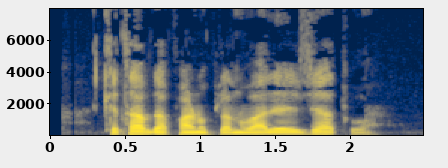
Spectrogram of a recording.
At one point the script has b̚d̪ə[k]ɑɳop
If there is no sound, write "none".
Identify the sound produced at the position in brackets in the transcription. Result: p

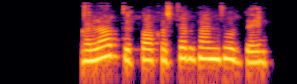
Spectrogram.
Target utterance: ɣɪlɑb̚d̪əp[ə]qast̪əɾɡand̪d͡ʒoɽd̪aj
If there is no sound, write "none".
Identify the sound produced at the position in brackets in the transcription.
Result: ɑ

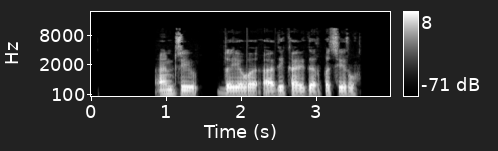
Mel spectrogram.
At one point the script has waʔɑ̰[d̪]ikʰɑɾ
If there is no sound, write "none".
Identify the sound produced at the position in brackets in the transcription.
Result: d̪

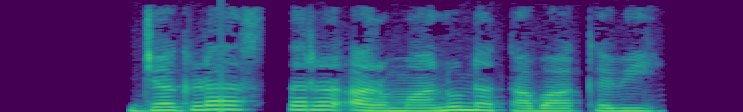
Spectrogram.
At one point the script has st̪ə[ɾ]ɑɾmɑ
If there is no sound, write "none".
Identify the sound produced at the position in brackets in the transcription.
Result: ɾ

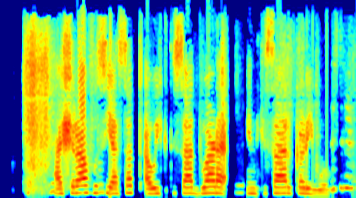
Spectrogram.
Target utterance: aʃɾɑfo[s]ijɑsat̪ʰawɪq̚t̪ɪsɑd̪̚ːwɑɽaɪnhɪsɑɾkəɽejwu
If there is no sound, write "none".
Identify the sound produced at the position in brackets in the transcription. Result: s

